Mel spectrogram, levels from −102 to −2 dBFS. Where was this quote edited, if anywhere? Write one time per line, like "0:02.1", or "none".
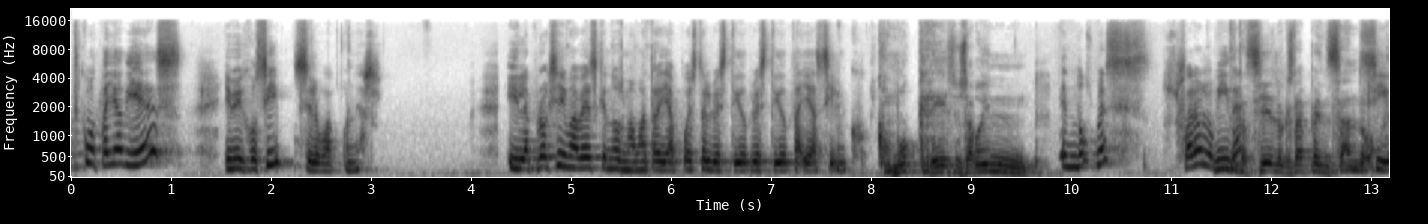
0:02.2
0:04.3
0:05.5
0:06.8
0:09.0
0:09.8
0:10.9
0:11.4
